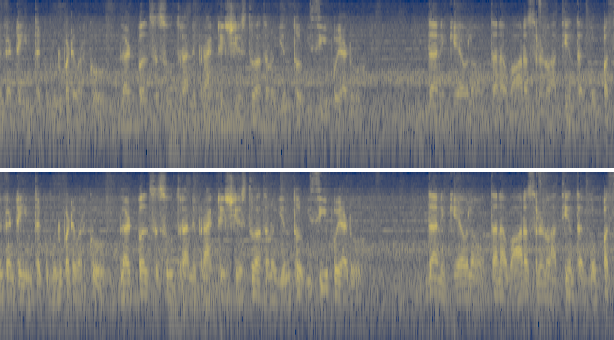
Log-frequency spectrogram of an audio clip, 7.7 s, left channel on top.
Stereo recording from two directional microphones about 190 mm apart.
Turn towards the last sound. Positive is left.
turn(degrees=20)  # may be behind; listen again after turning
